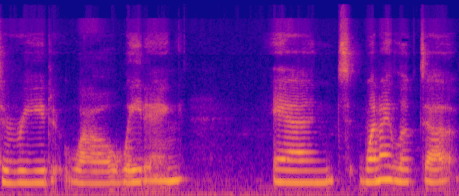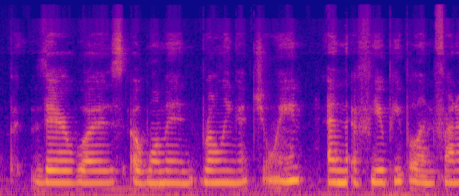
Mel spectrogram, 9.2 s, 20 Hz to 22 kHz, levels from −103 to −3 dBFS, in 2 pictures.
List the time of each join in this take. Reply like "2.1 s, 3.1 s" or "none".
6.6 s, 8.1 s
